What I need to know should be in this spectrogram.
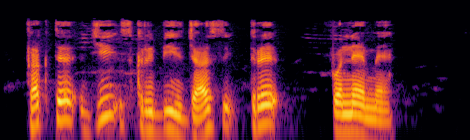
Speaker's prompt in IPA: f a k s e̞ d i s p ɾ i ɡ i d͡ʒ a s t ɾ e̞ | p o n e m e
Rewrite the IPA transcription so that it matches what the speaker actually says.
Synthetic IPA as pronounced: f a k t e̞ d͡ʒ i s k ɾ i b i d͡ʒ a s t ɾ e̞ | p o n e m e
